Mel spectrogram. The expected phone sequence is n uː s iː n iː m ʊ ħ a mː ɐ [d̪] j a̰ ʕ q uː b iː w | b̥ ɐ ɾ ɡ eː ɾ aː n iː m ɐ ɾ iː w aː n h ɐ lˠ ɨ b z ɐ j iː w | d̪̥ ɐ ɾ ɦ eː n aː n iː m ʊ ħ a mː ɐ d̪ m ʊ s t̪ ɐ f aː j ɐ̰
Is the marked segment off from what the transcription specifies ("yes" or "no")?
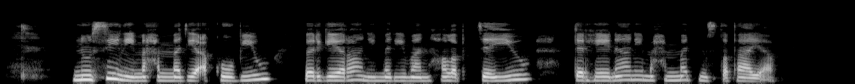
no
